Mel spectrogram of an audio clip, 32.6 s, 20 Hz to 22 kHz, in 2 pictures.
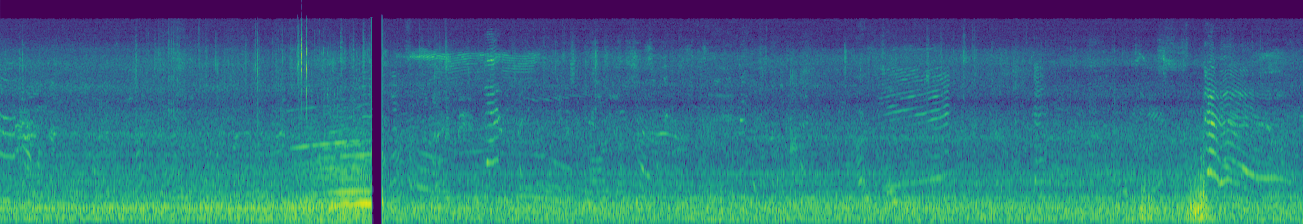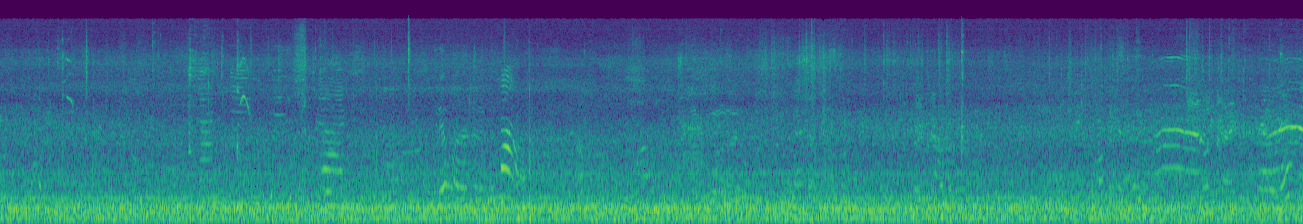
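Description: Steady jet airliner cabin noise, engine and rushing air, inside an IndiGo Airbus A320-family jet on low approach, with faint scattered voices. A louder rising sound about four seconds in cuts off suddenly, and a brief louder sound comes about fifteen seconds in.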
